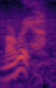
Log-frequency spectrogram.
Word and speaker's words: Maria: is written like this of course this is pronounced Maria the third character looks like cross which is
